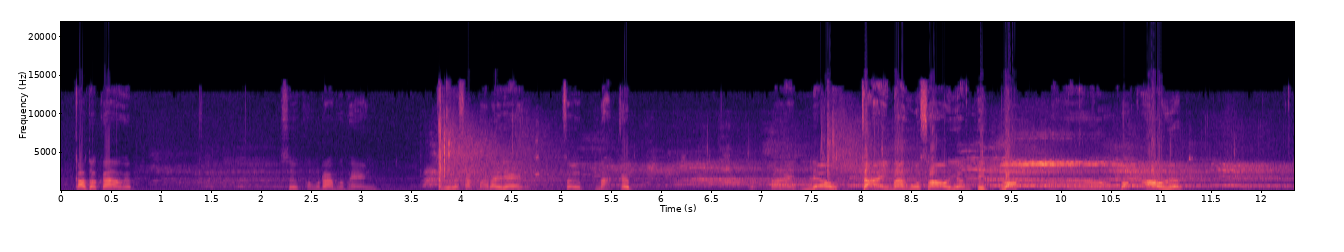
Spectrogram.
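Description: A volleyball is struck during a rally in an indoor hall.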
